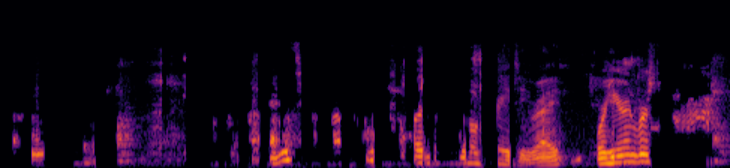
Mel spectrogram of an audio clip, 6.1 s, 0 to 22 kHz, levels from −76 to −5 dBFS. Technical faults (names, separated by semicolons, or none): background gated by the echo canceller; other side's voice leaking through; speech suppressed in double talk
